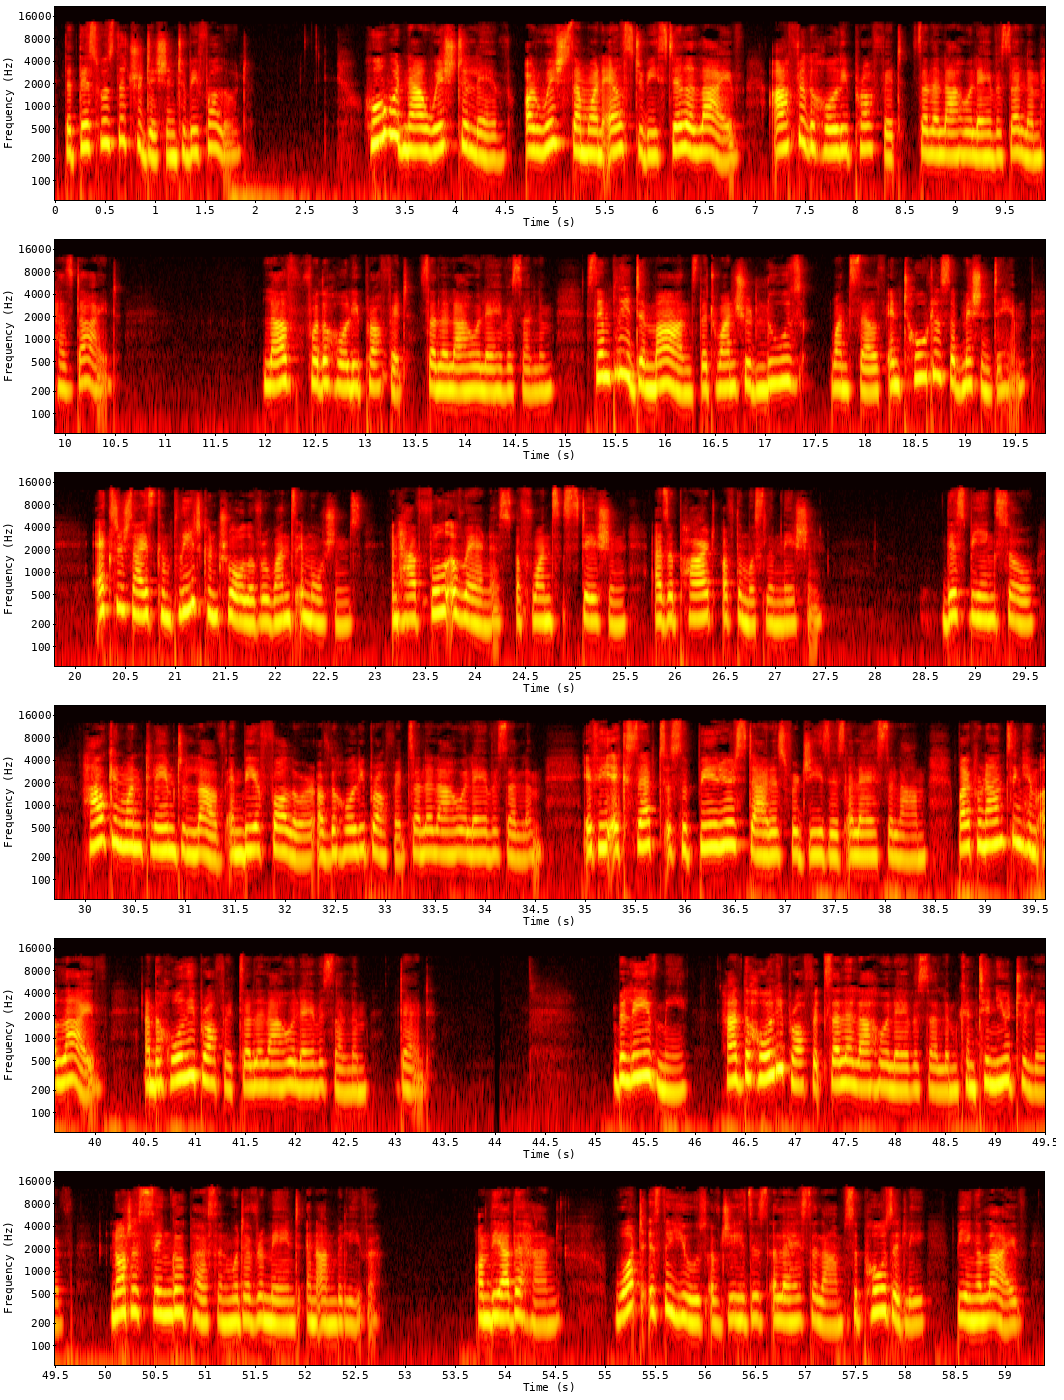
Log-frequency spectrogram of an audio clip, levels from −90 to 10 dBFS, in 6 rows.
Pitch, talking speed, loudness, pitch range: 230 Hz, 140 wpm, -22 LUFS, 210-260 Hz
